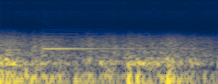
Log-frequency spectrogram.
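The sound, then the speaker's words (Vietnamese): Thunder rumbles during a rainstorm over Bạc Liêu as a low, muffled, continuous roll that stays fairly even through the short stretch. “Sau hàng loạt tiếng sấm chớp nứt toạc cả bầu trời, một trận mưa lại rơi xuống đất Bạc Liêu. Một tiếng sấm vang dội nữa.”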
